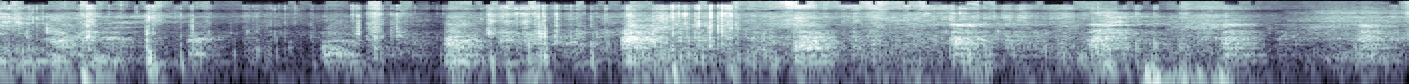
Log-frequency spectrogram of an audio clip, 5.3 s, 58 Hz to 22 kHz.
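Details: Stick-loving German Shepherd Raya, a 1.5-year-old female, breathing heavily while playing with her stick outside; rough, irregular panting bursts mixed with low thumps and scuffling, growing louder near the end.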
